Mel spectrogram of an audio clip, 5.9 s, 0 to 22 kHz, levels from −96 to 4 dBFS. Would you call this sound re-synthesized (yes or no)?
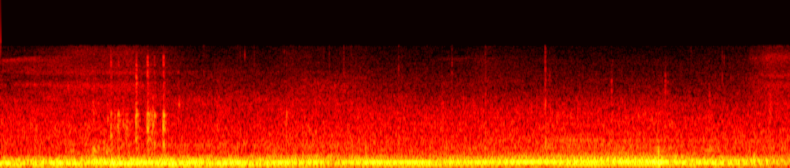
no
